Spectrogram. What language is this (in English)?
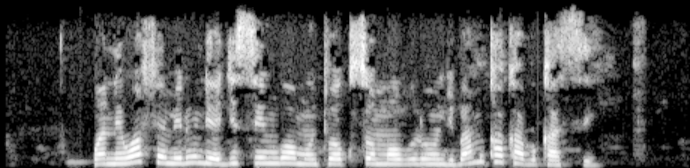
Ganda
